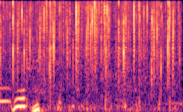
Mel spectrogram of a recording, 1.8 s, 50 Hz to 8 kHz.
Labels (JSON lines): {"label": "biophony, cascading saw", "recorder": "SoundTrap 600 or HydroMoth"}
